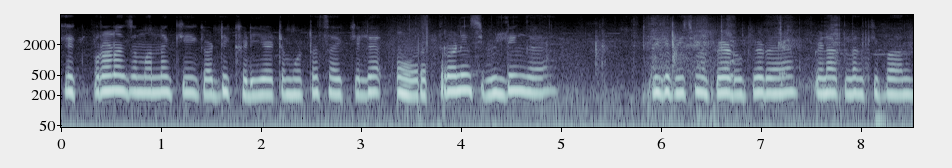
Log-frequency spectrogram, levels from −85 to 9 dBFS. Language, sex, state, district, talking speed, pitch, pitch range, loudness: Rajasthani, male, Rajasthan, Nagaur, 185 wpm, 225 Hz, 210-230 Hz, -15 LUFS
